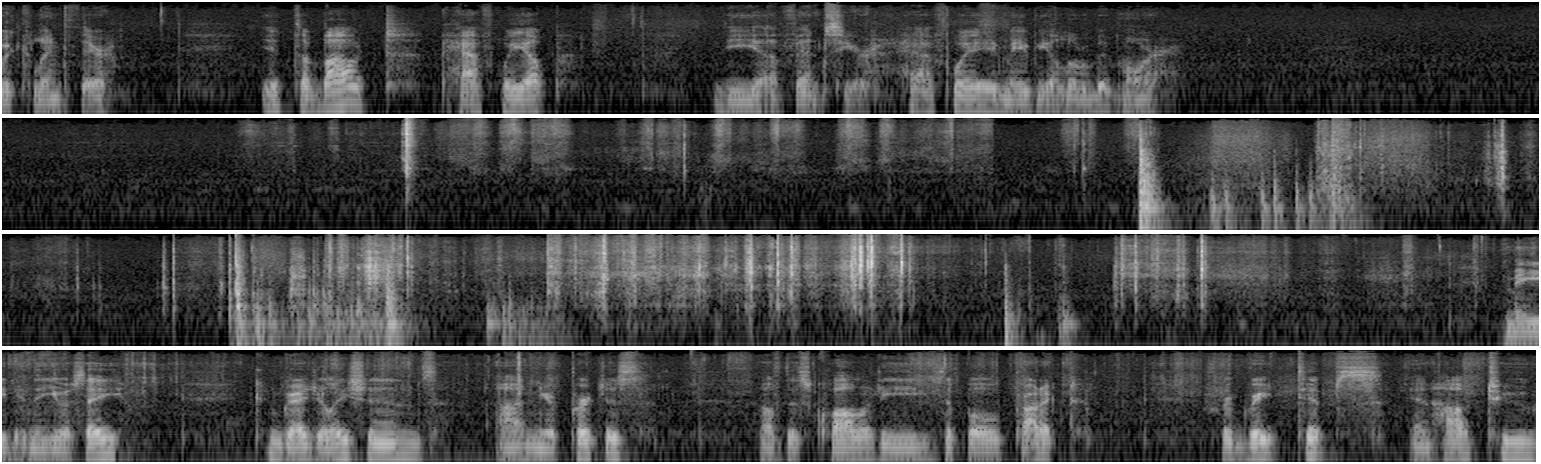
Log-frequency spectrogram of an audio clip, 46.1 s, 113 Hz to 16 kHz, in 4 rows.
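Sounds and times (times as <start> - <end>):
plastic package crinkling: 21.6 - 30.6, 31.3 - 34.3.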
